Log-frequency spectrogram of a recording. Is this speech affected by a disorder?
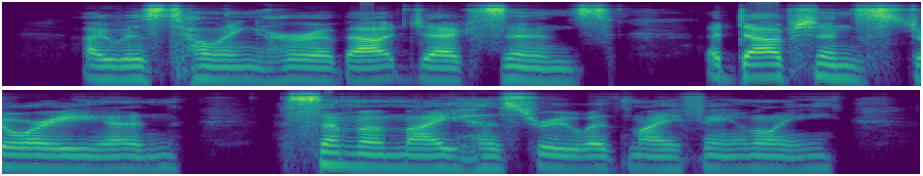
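Yes: amyotrophic lateral sclerosis; onset last fall, leg bouncing at rest, muscle twitches, weakness in legs and arms, walker since falls; months since diagnosis, on treatment, can't dress self, sometimes needs help brushing teeth; still able to speak, voice and message banking done for future speech loss.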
